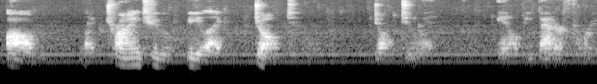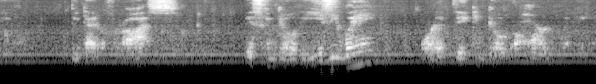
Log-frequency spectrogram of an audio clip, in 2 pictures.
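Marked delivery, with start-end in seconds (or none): 2.5-11.8 whispered nagging rat voice. Acted. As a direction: hiss it softly like a tempting rat. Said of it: "nagging voice that's very familiar".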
